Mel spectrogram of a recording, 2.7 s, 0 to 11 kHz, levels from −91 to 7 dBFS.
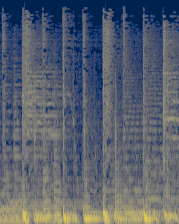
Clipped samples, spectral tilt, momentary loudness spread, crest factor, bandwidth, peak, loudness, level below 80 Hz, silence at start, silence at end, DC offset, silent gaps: under 0.1%; -6 dB/octave; 4 LU; 14 dB; 9.8 kHz; 0 dBFS; -15 LUFS; -18 dBFS; 0 s; 0 s; under 0.1%; none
